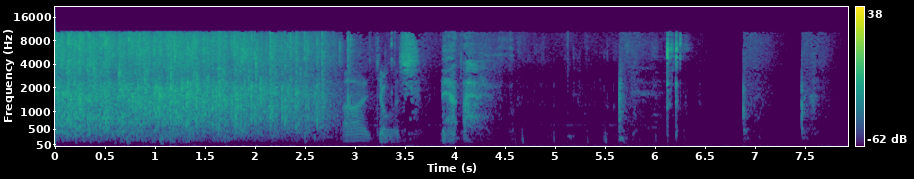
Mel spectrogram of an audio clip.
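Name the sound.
welcoming applause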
